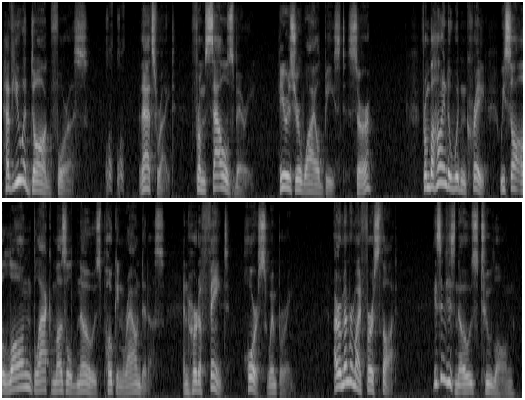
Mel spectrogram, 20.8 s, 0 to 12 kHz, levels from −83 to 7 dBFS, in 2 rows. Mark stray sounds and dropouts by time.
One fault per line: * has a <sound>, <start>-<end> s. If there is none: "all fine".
* has a laugh, 2.1-2.5 s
